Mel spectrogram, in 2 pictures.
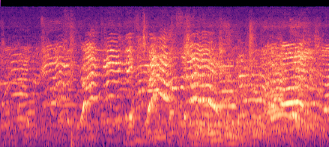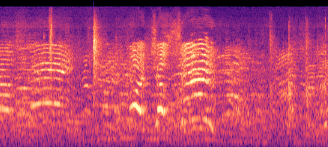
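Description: Children among football spectators shouting and calling out, several high voices overlapping, with two louder shouts about six seconds in.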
